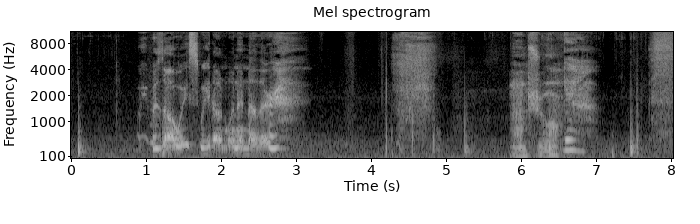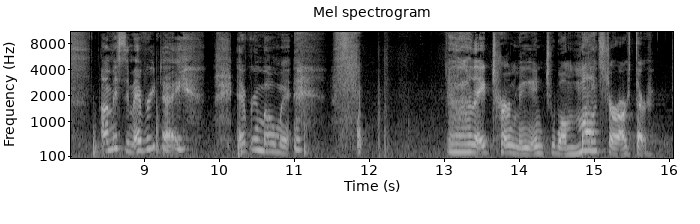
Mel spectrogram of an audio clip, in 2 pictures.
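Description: A young woman speaks in a shaky, tearful voice close by.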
